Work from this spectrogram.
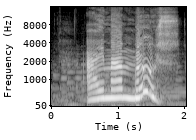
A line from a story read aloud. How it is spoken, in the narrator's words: cried Morris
